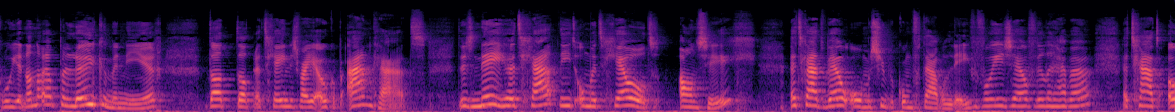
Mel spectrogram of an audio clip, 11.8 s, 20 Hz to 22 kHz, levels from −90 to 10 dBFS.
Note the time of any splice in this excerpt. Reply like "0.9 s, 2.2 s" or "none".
2.5 s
